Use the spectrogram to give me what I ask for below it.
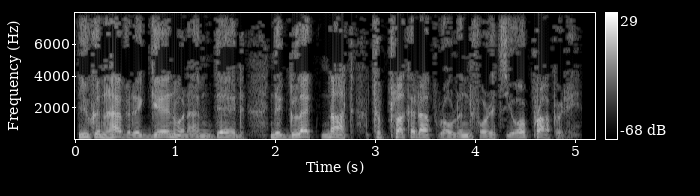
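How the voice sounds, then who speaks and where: A man reading an audiobook, putting on a wounded young gunslinger who jokes in the face of death, his husky voice pushed a little higher than the narration. The delivery is jaunty and mocking, close and dry with no room around it. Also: normal speed, warm tone, dry recording. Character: dying young male gunslinger, reckless and laughing. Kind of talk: audiobook character voice.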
